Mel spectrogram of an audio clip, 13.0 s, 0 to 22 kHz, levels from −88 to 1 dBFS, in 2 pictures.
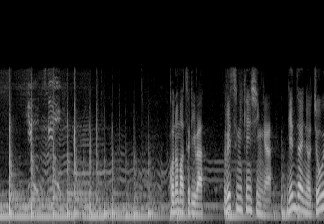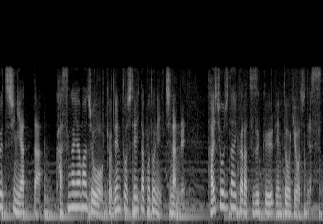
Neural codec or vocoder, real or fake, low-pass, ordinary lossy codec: none; real; 7.2 kHz; none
